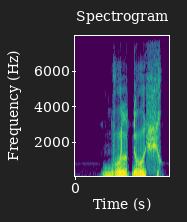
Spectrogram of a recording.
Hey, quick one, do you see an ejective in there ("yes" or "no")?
no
